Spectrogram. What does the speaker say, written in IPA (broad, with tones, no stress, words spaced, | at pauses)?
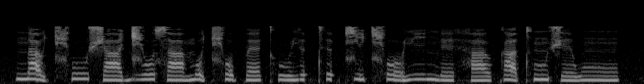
na̰˦˨ʊ̯ t͡ɕʰu˦ʃä˨ d͡ʑo˦sʰä˨mo̰˦˨ t͡ɕʰo̰˦˨pɛ˨kʰu˨jɪ˦ʔ tʰɪ˦ʔt͡ɕḭ˦˨ t͡ɕʰo̰˦˨ʊ̯ji˦ŋe˨ ha˨ʊ̯kä̰˦˨tʰũ˦ʃe˨ wũ˨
